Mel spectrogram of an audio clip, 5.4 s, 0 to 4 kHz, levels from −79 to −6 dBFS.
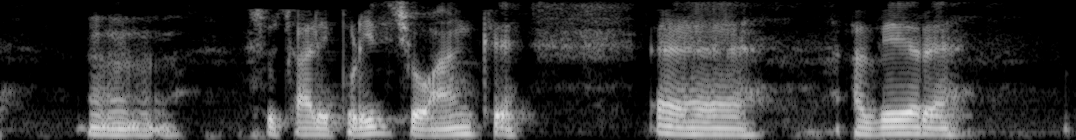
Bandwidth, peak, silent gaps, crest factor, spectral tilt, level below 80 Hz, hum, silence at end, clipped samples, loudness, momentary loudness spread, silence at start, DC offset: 4 kHz; -8 dBFS; none; 18 dB; -11.5 dB/octave; -48 dBFS; none; 0.5 s; under 0.1%; -24 LUFS; 16 LU; 0.4 s; under 0.1%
